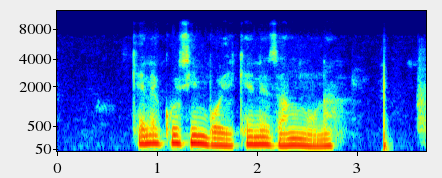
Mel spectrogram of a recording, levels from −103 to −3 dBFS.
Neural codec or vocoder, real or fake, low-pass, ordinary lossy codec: none; real; 7.2 kHz; Opus, 32 kbps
